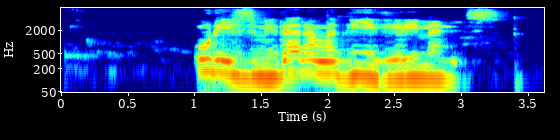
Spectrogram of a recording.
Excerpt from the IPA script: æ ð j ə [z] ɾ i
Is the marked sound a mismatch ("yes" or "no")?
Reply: yes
